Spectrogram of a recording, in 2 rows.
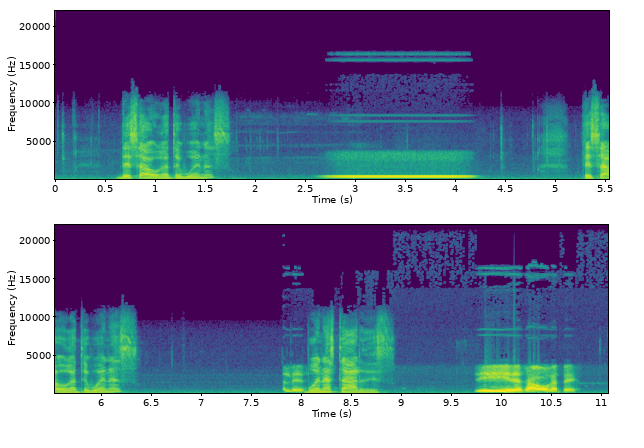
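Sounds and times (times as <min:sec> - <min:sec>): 
speech: 0:00.6 - 0:01.8, 0:05.3 - 0:06.4, 0:07.8 - 0:09.0, 0:09.7 - 0:11.0
telephone line tone as call connects: 0:02.6 - 0:04.2.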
